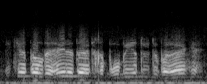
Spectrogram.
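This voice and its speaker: Husky shady phone informant. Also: male voice, sits high, steady tone. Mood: curt, menacing. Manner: curt, insistent, deliberate. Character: shady, demanding male informant selling secrets by phone. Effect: telephone filter. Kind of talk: radio drama acting. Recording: muffled tinny phone line.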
